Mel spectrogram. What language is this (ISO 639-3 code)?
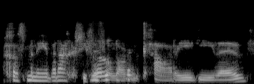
cym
